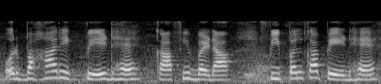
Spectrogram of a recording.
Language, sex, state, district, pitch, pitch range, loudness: Hindi, female, Haryana, Jhajjar, 245 Hz, 230-275 Hz, -15 LUFS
